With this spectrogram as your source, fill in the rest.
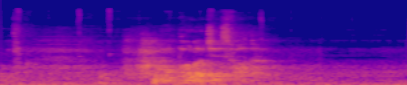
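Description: A man speaks with agitation nearby.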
